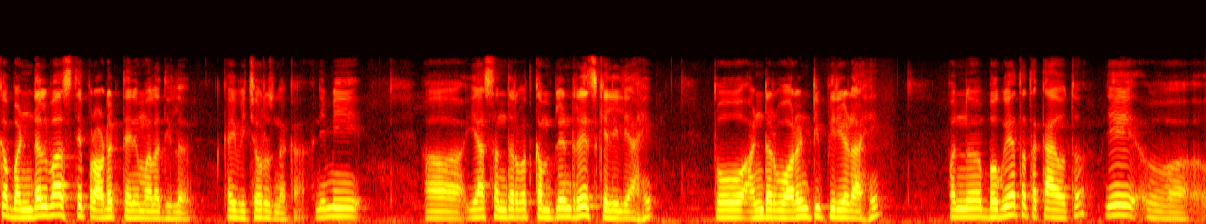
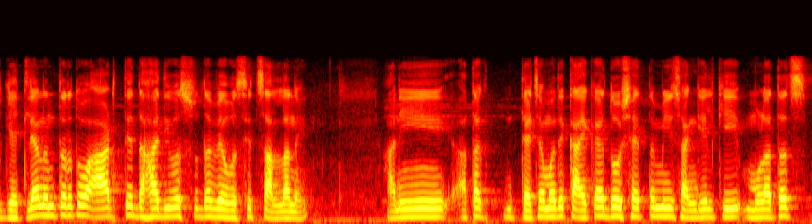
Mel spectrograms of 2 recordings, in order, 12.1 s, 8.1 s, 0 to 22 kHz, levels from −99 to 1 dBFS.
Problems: constant background noise, echo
